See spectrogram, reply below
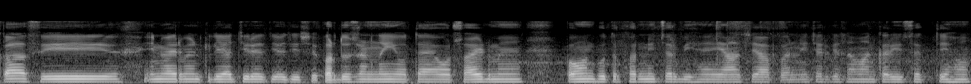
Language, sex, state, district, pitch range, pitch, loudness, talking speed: Hindi, male, Rajasthan, Bikaner, 115-125 Hz, 120 Hz, -20 LUFS, 180 wpm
